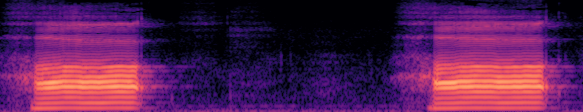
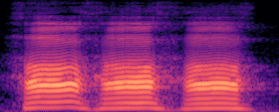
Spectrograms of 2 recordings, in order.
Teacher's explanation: It's right from the bottom of the throat or the chest, you could say, and it's quite a deep sound.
